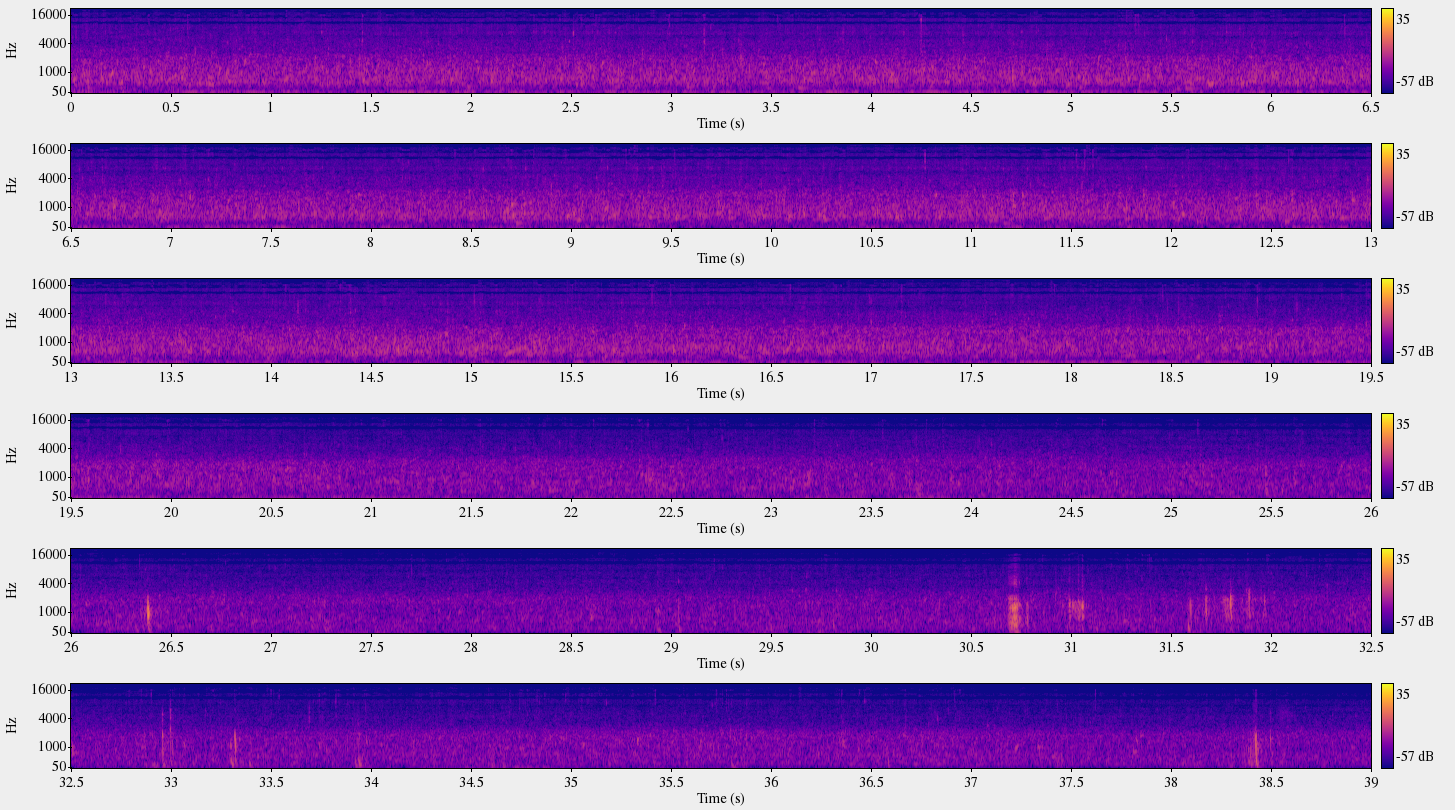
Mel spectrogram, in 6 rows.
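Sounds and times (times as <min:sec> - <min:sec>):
stream running: 0:00.0 - 0:39.0.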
